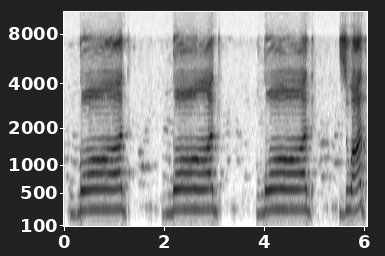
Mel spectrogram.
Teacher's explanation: زواد نہیں پڑھنا ہے آپ کو، واو کی آواز بالکل نہیں آنی چاہیے · سیدھی طرف کی کروٹ اور سیدھی طرف کے اوپر کی داڑوں کی جڑ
